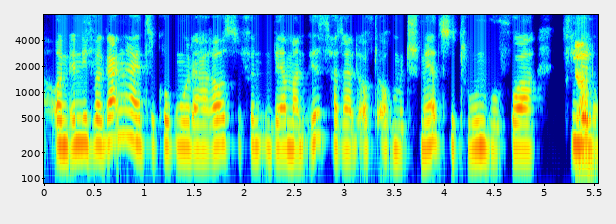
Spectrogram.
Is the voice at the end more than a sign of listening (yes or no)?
no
